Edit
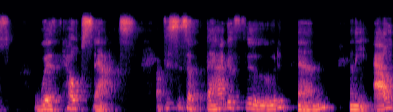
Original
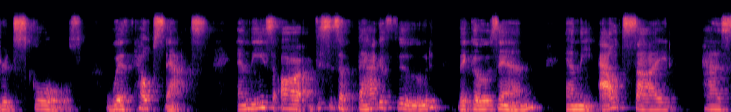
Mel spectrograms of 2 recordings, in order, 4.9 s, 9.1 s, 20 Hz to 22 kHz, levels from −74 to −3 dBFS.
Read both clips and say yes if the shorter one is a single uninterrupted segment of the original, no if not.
no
